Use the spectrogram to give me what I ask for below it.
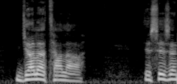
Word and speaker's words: Jalatala: now David as he know the pronunciation that's a long hair at the end jalatala this is the name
